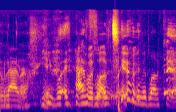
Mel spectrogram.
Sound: laughs

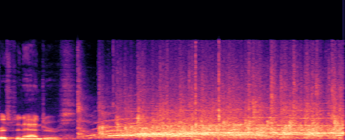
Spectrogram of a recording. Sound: clapping

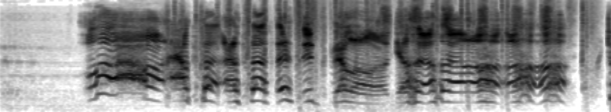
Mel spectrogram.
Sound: groaning

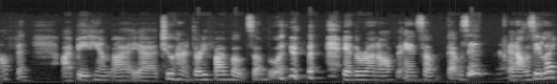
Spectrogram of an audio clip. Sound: laughs

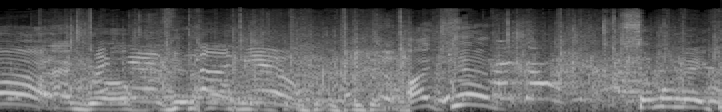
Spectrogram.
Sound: audience applause

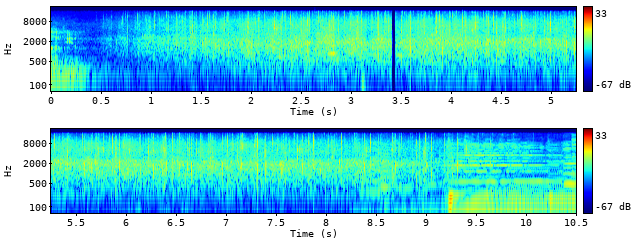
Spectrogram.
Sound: applause

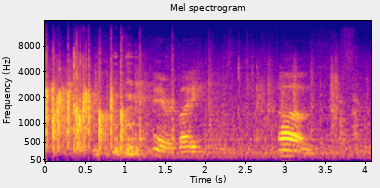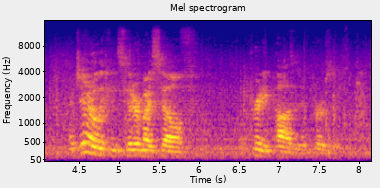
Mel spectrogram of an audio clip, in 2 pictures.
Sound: applause; cough

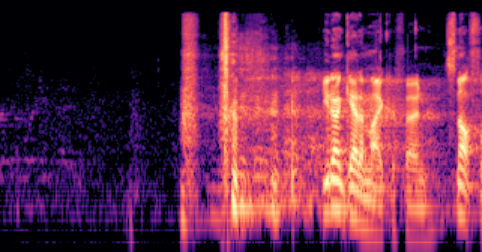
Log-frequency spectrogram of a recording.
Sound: laughter

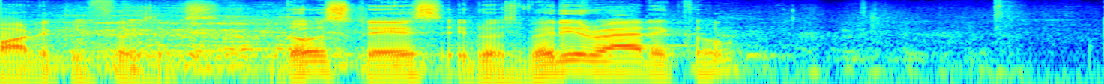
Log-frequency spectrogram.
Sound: students laugh

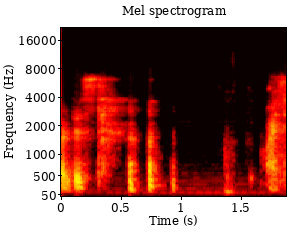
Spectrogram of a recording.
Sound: laughing

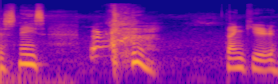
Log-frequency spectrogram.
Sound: sneezing

